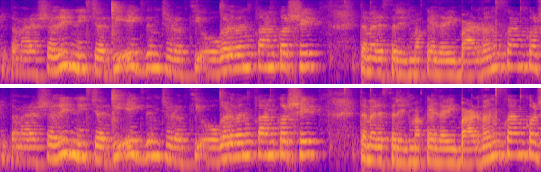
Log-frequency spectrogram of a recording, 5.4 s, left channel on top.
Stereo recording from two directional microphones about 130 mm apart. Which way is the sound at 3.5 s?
40° right (ahead or behind).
